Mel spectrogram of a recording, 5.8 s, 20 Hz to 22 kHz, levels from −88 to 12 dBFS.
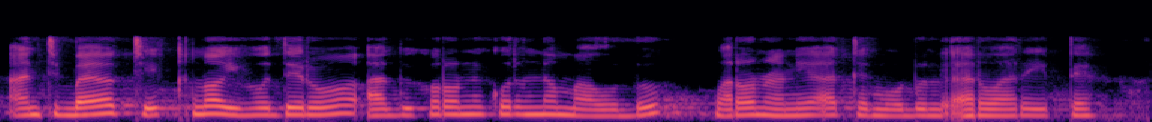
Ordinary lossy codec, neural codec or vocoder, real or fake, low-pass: none; codec, 16 kHz, 2 kbps, X-Codec, HuBERT features, trained on balanced general audio; fake; 7.2 kHz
